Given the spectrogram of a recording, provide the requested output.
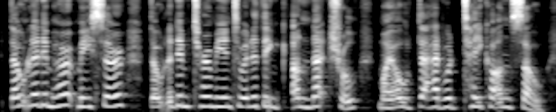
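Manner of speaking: very high, frightened servant cry; high-pitched fearful plea; quaking. Acted. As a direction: appeal to the master in a high, panicky voice.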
